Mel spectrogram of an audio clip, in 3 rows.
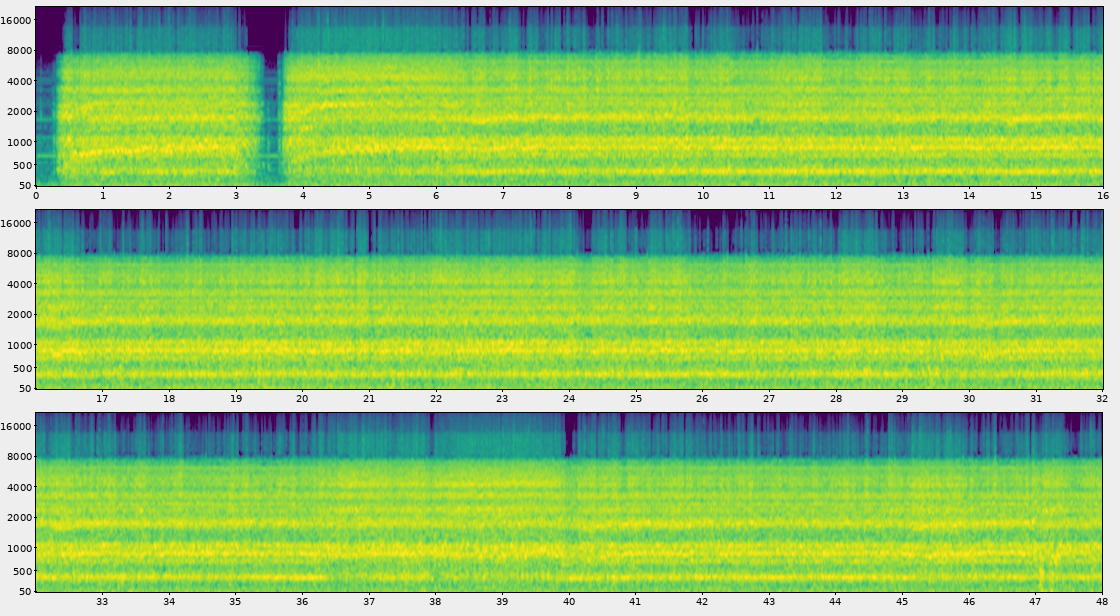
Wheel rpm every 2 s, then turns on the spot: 140, 140, 190, 230, 230, 240, 230, 230, 220, 230, 240, 230, 230, 230, 230, 230, 230, 230, 230, 220, 220, 230, 230, 230.
none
